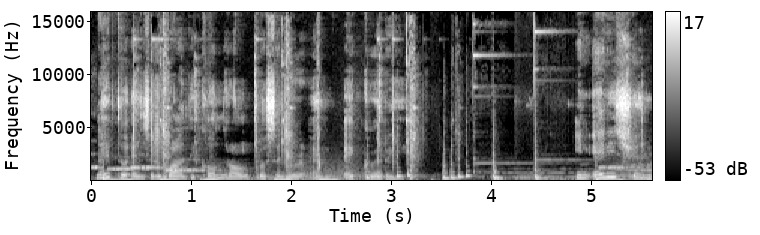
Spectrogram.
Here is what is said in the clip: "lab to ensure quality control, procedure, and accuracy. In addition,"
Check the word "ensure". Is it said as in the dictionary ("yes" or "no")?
no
